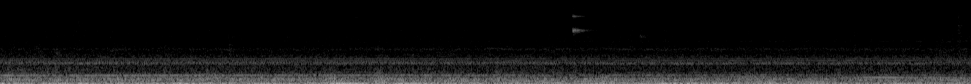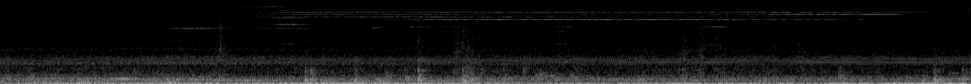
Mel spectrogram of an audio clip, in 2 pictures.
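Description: Running sound inside a JR 733-1000 series electric train as it slows for its stop: a steady rumble, with the motor whine falling in pitch and fading about two-thirds through. Then come a few sharp knocks.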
